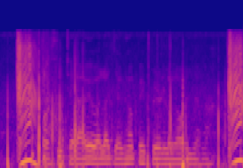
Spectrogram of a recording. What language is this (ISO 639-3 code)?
bho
